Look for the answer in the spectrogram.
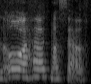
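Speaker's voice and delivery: ordinary talk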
